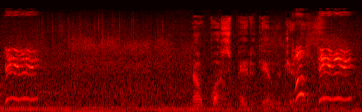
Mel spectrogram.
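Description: A fire crackles softly in a brazier.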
